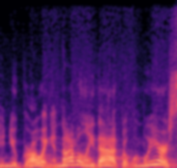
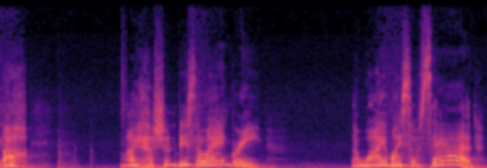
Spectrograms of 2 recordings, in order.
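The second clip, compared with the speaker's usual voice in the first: self-critical inner voice; 4 semitones higher than usual. Retold or imitated. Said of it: "talk to ourselves in just that way".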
